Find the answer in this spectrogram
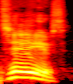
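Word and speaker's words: Toews: And after last night, Devon Taves, there you go, Anthony, actually said his name correctly, called out his teammates.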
